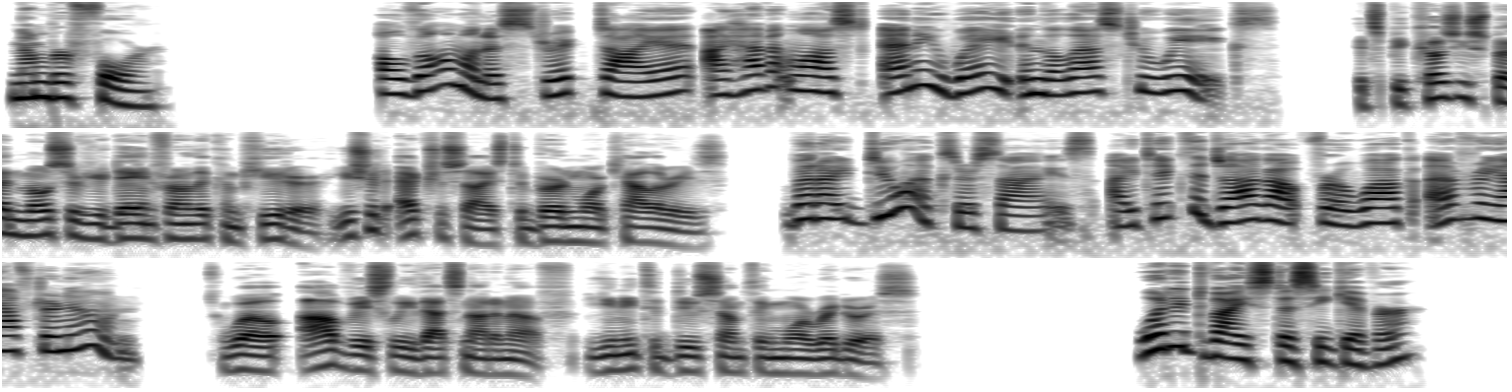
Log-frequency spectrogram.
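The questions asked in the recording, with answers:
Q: What advice does he give her?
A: To do more rigorous exercise to burn more calories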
